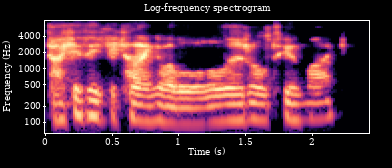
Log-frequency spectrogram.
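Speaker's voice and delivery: hushed whisper. A player in a tabletop game whispers aside to Geralt, whispering. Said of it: "And I whisper to him".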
